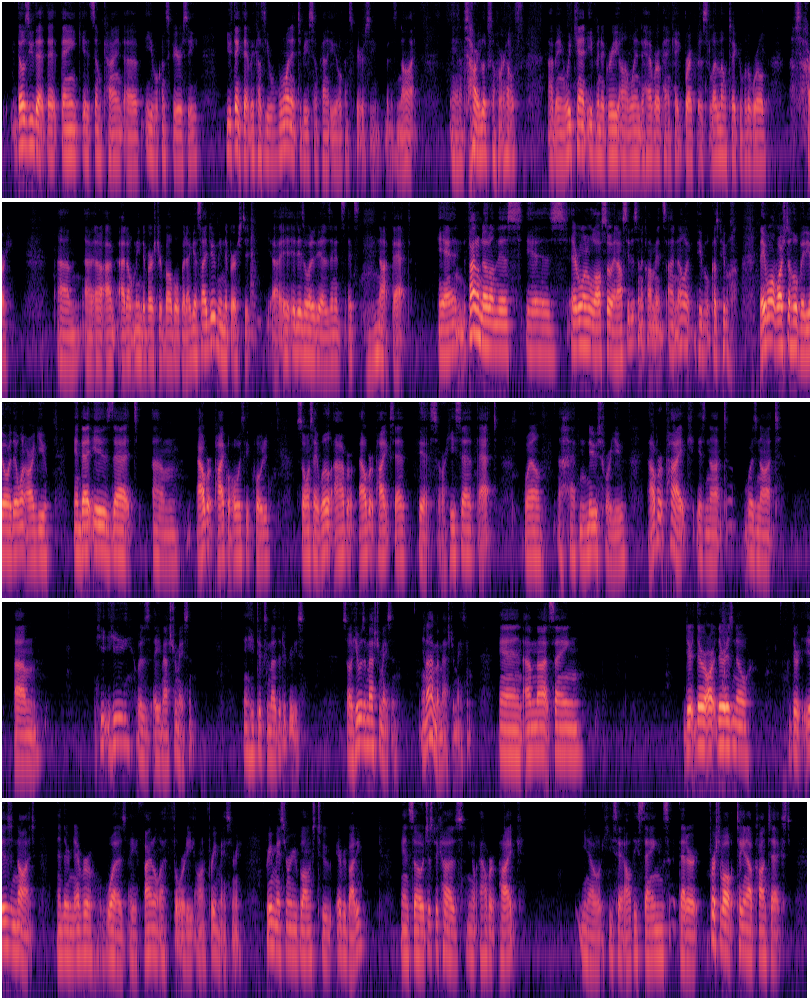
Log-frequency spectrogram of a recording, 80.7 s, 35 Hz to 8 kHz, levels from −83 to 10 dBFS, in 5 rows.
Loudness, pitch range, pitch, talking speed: -24 LUFS, 110-125 Hz, 115 Hz, 170 wpm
